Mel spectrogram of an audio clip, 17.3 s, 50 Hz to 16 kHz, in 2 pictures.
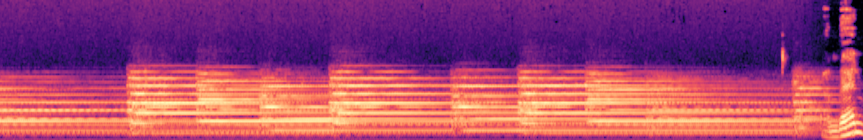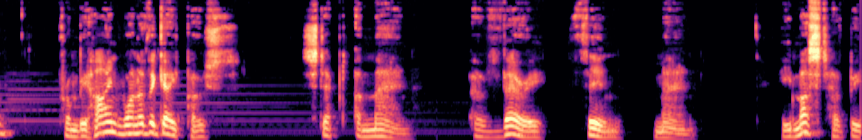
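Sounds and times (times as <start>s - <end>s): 
doorbell chime ringing: 0.0s - 8.4s
speech: 8.3s - 11.0s, 11.7s - 12.8s, 13.4s - 15.7s, 16.5s - 17.2s.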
